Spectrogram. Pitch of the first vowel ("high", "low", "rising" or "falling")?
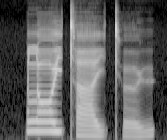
high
